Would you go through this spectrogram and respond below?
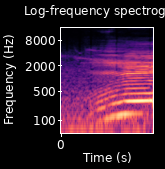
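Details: Cow on an Alpine farm starting a moo: a low, rising, harmonic bellow that grows steadily louder and is cut short while still sounding.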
